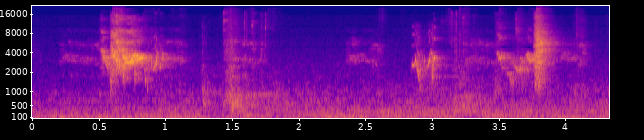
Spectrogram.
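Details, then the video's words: A budgerigar gives a loud raspy squawk, then after a pause a cluster of short high chirps and scratchy notes rising toward a final sharp squeak. "أصوات طيور الحب البادجي"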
